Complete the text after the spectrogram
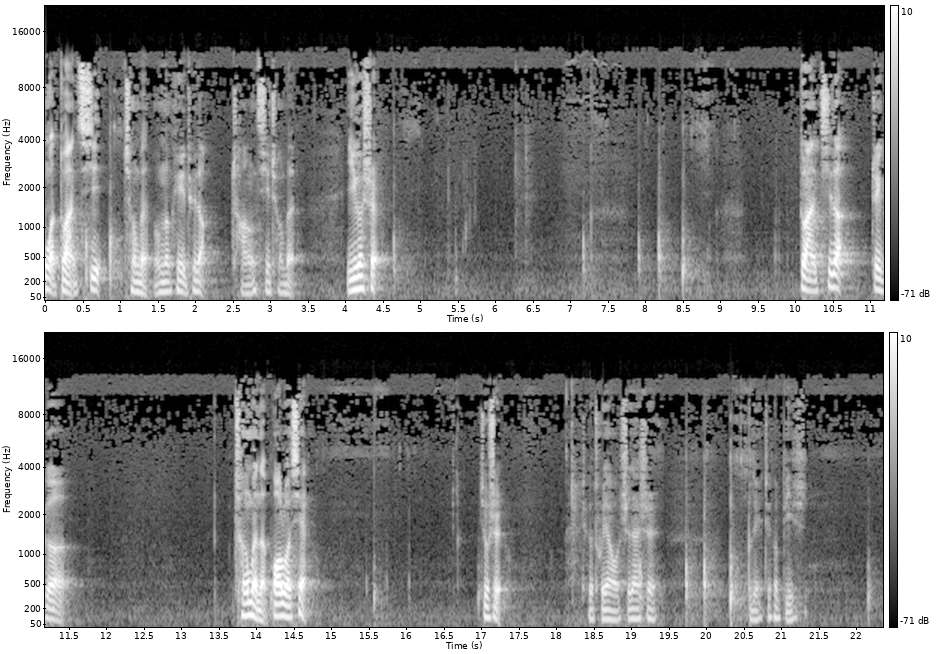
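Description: A man lectures calmly into a close microphone, in short bursts with pauses.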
